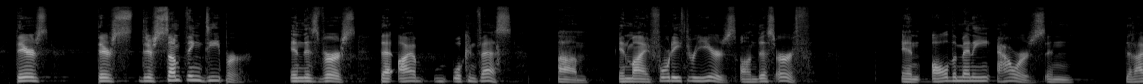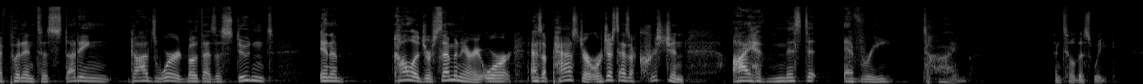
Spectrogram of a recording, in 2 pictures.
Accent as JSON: {"language": "English", "region": "central Ohio", "country": "United States", "tie": "born or raised there", "moved": "yes", "said": "a little village in, in the central part of Ohio where I'm originally from"}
